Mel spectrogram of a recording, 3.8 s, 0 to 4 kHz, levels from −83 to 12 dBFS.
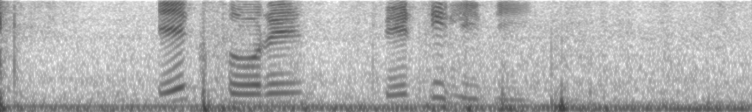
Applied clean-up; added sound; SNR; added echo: none; Tearing; -1 dB; none.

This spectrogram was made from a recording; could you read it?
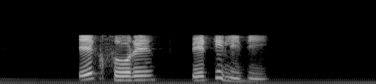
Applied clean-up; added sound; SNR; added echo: none; none; none; none.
